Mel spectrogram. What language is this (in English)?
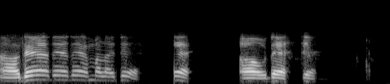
Bodo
